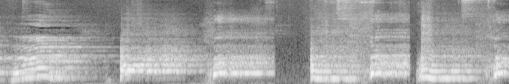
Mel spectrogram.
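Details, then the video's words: Siberian Husky reacting to a conch shell horn with a howling tantrum, broken into short, yodelling vocal bursts about a second long, each rising then dipping in pitch, separated by brief gaps. "FORCING A HOWLING TANTRUM OUT OF OUR HUSKY!"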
